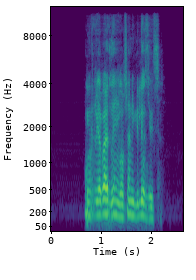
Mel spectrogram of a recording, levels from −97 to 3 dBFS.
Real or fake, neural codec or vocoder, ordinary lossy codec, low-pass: fake; codec, 24 kHz, 1.5 kbps, HILCodec; MP3, 96 kbps; 10.8 kHz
